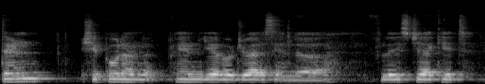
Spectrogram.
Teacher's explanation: he's saying den for then, so he's putting a D instead of that voice TH for the first word, then. And then jacket, not a big deal, but we generally don't pronounce that T with as much air when it's at the end of the word.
